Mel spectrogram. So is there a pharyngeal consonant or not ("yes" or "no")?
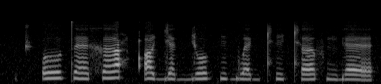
yes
